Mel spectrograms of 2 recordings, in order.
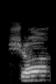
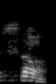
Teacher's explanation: ये स बोलते समय आपकी जीभ जो है दांत को लगेगी। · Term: दंत्य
